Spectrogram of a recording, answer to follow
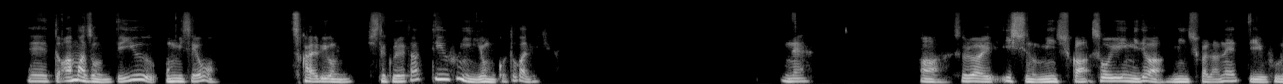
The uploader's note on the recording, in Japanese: ２０２２年１０月２６日に開催した ZOOMライブの模様です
